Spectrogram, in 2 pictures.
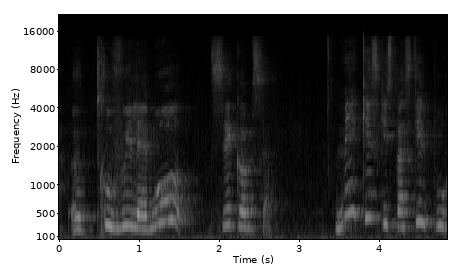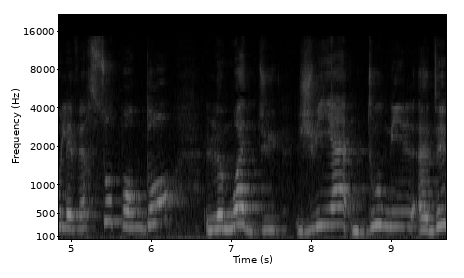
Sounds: speech

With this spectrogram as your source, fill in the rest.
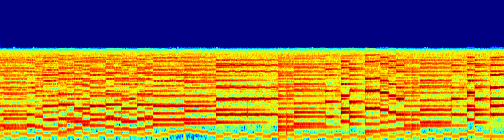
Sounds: music, video game music

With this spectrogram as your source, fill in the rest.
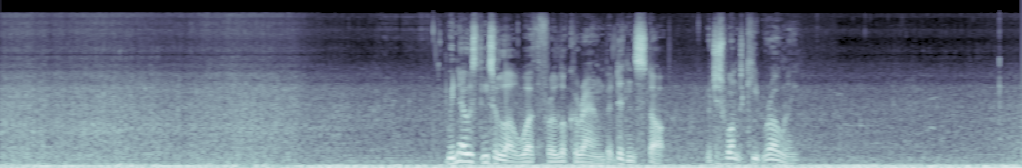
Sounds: water vehicle, vehicle, ocean, speech

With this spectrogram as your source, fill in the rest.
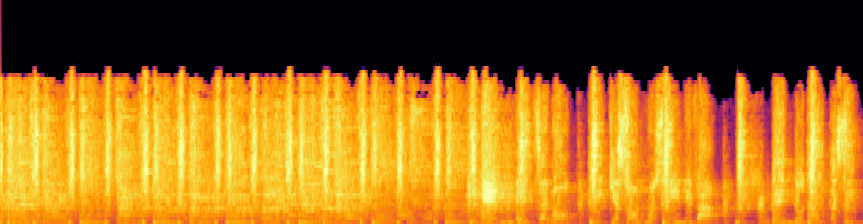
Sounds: singing, music

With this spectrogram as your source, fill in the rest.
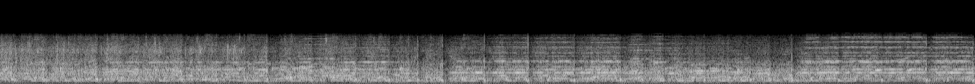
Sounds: bicycle, music

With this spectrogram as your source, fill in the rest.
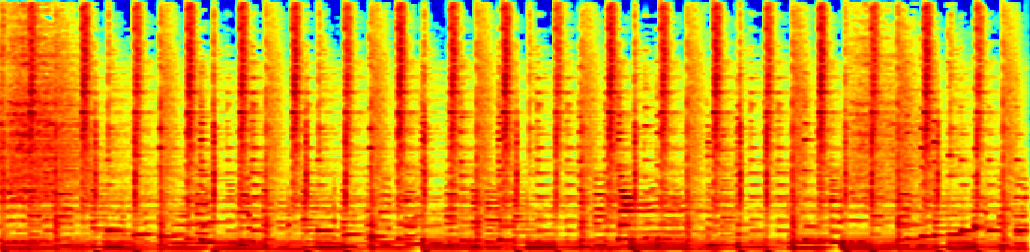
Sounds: plucked string instrument, music, background music, guitar, musical instrument

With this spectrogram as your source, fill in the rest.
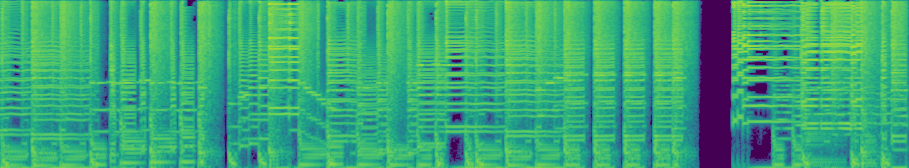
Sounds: music, theme music

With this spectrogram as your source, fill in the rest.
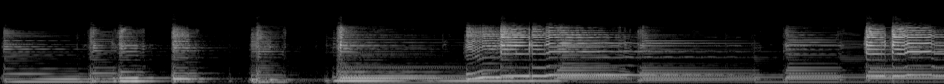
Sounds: electric guitar, strum, plucked string instrument, music, guitar, musical instrument

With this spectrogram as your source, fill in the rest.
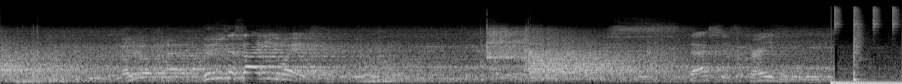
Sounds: skateboard

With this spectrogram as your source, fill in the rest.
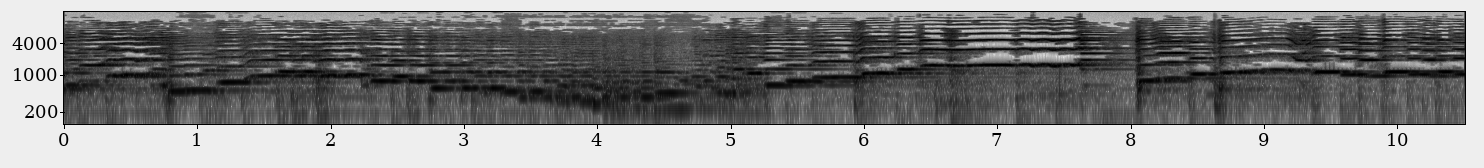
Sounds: musical instrument, music, fiddle

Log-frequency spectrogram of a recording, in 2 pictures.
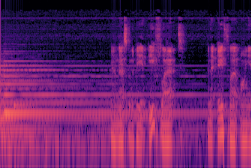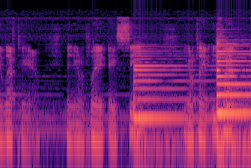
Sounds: keyboard (musical), piano

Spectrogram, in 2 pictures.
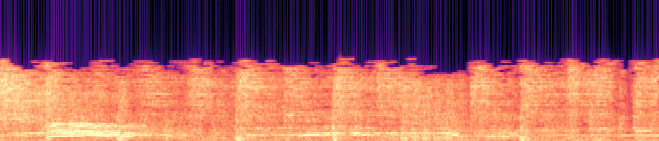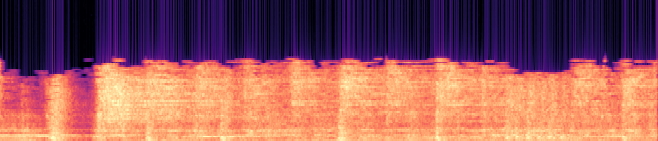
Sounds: music, speech

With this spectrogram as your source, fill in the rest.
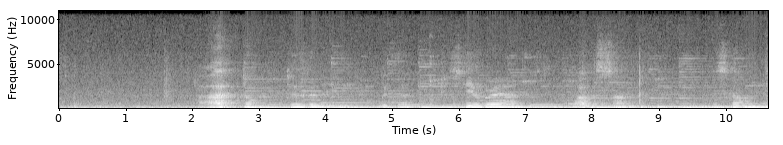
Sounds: music

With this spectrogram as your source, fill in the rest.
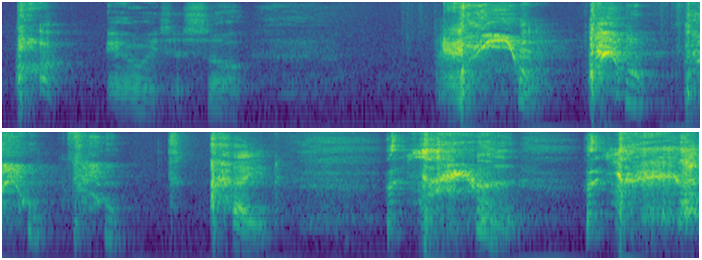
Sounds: breathing, cough, speech

